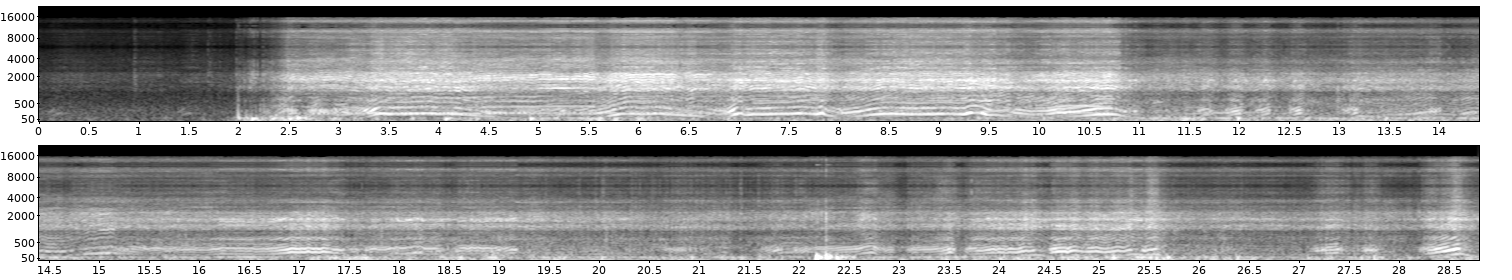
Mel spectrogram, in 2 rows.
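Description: After a brief near silence, a Kawasaki KX100 two-stroke dirt bike engine and the other bikes around it launch together, revving hard up and down through the gears. The engine sound drops to a lower level as the bike rides on over the snow, and there is a single sharp thump partway through.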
